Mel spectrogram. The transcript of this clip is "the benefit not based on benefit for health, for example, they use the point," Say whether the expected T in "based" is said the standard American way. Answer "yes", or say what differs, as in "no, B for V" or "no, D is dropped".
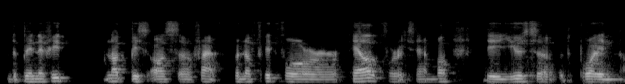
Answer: no, T is dropped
